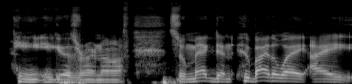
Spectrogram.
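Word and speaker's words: Maighdin: name in the notes because the way that it's spelled actually is like Magdane or something. I don't know. It's whatever. And Megden is the way that they say it in the audiobook.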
